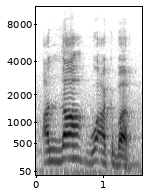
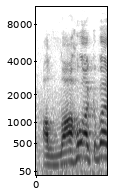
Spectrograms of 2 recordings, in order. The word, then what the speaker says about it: اللہ اکبر: جو آپ کہیں گی۔ بہت سارے غلط تلفظ لوگوں کے اندر رائج ہیں، مثلا اللہ و اکبر، اللہ اکبر ہے، یہ اللہ و اکبر نہیں، اگر کوئی ایسے کہہ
